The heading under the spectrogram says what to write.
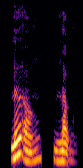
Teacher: L'important est d'enchaîner fluidement de E au un sans changer la forme de la bouche et sans ajouter d'autres sons vocaliques. L'air doit s'échapper uniquement par le nez.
